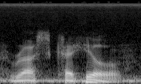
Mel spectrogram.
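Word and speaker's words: Rosscahill: used but not on the sign would be Ras kahil spelled r-o-s-s c a h i l l but our pronunciation was it was correct and apparently and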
